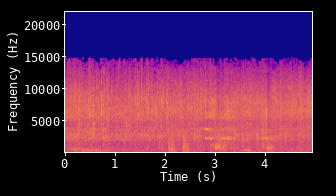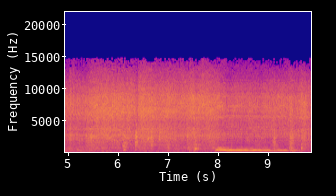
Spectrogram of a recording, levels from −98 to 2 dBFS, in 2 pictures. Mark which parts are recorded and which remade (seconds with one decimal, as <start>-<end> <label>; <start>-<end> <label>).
0.0-0.5 remade; 0.5-2.0 recorded; 2.0-5.8 remade; 5.8-6.4 recorded; 6.4-9.9 remade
